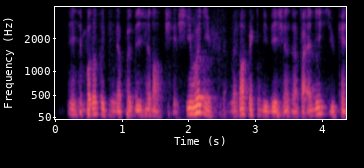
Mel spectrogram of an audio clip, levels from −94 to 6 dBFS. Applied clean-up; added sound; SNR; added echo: neural mask model DeepFilterNet 3.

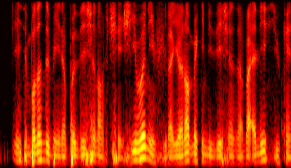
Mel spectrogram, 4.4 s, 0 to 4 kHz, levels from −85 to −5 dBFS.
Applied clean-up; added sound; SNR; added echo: none; none; none; none.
